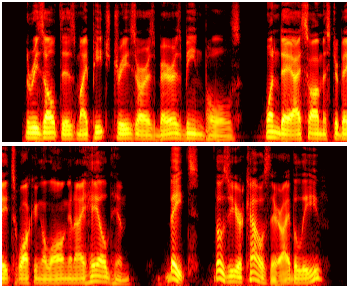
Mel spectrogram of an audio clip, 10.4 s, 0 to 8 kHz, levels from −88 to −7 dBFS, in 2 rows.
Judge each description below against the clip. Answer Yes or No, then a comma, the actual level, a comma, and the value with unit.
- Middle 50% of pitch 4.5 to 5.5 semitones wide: No, average, 3.8 semitones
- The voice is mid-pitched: No, very low, 90 Hz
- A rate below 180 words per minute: No, average, 185 wpm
